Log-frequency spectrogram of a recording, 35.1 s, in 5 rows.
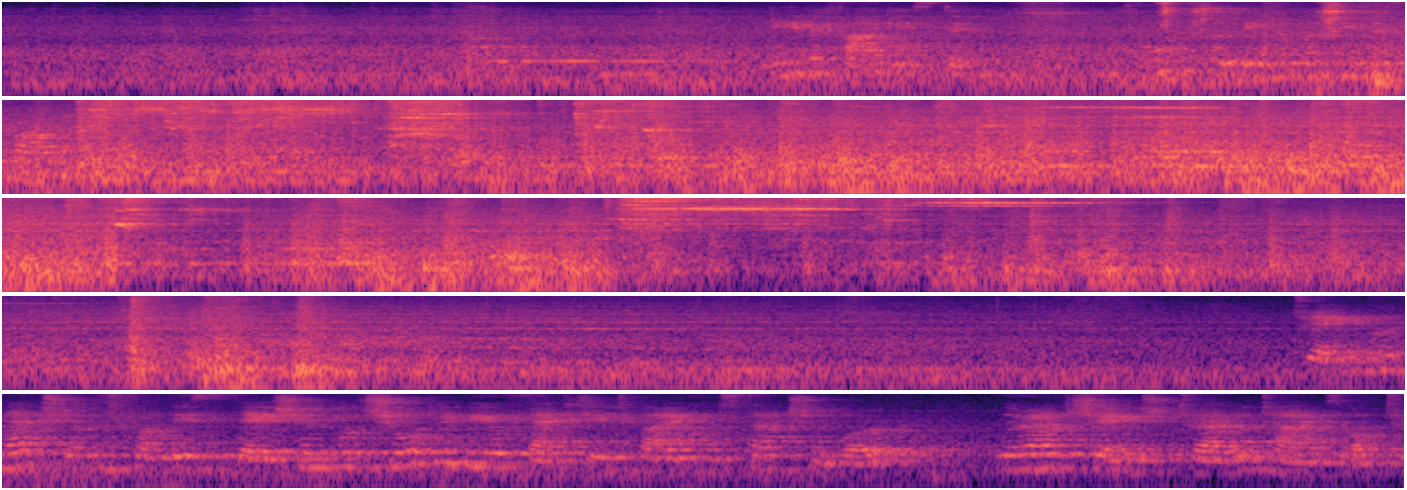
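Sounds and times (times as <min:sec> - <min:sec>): train wheel squeal: 0:07.6 - 0:10.9, 0:14.6 - 0:15.9, 0:17.0 - 0:19.7.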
